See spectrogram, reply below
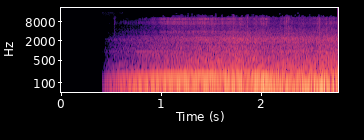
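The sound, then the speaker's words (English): A new car's engine starts up and settles into a steady low rumble, fairly loud, holding its idle for a few seconds with no voices. “So, what do you think of my new car?”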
